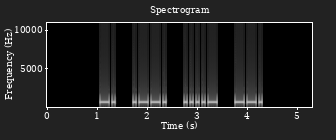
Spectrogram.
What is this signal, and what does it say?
Morse code, heard as a keyed tone, about 19 wpm, spaced as for 14 wpm, 700 Hz. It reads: NP4G
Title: 161 Lesson 26g - Letter g - Call Signs 20wpm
